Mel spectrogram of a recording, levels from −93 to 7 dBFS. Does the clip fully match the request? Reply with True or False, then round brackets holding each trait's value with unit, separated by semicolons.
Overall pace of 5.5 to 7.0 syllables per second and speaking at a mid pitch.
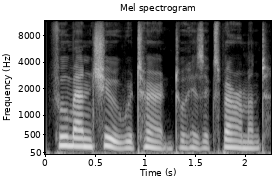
True (5.6 syllables/s; 175 Hz)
